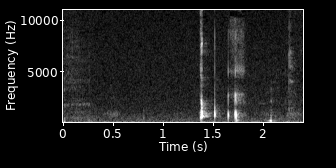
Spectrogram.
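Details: Eli with hiccups: a quick cluster of sharp, short catching sounds in a quiet room.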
